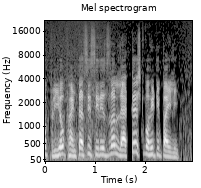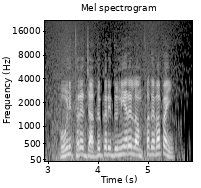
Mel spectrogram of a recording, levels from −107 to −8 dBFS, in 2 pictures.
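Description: Throughout the clip, overdone noise removal strips out frequency bands near the noise floor along with quieter speech detail, leaving near-silent gaps with twinkling specks.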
